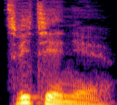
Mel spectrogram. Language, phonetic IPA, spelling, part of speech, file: Russian, [t͡svʲɪˈtʲenʲɪje], цветение, noun, Ru-цветение.ogg
- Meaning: blossom, blossoming, blooming, flowering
